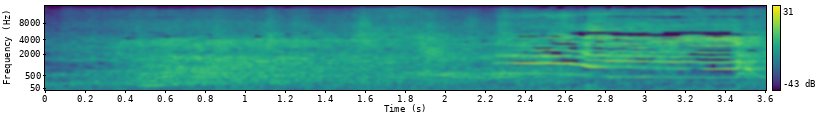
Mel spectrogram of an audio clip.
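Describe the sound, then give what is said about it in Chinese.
A child cries with a whining, wavering wail that grows louder and higher in the final second, over a murmur of other voices. “别哭别哭别哭”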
